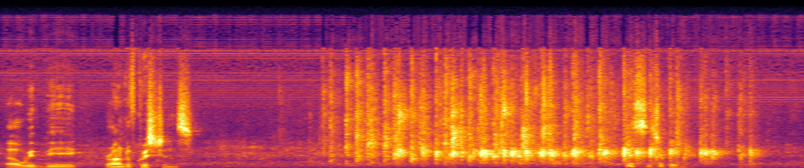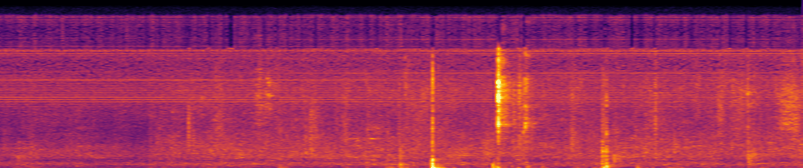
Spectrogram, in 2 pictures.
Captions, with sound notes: with the round of questions. (APPLAUSE) (BACKGROUND CHATTER)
